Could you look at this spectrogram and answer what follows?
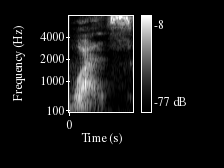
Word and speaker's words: was: There are three sounds in the word was. Now, let's focus on what makes this irregular. When we look at the first sound, we see the W and it is making an expected sound. It's saying W. But then we get to the A and the S. The A is making the sound U.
